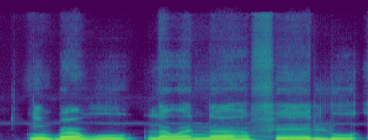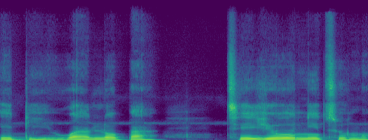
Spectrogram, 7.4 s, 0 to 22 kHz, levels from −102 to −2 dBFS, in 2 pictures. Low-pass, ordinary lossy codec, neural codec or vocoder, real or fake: none; none; autoencoder, 48 kHz, 128 numbers a frame, DAC-VAE, trained on Japanese speech; fake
